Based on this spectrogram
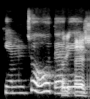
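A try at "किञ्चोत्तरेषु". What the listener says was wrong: அந்த இடத்துல இன் அந்த இம் கிடையாது, அந்த ஞாவோட half தான் அது. So in kinchothareshu first line. Kim கிடையாது, in sound அது. அந்த ஞா, அந்த சான்ஸ்கிரிட் ஞாவோட half இருக்கும் அதுல.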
